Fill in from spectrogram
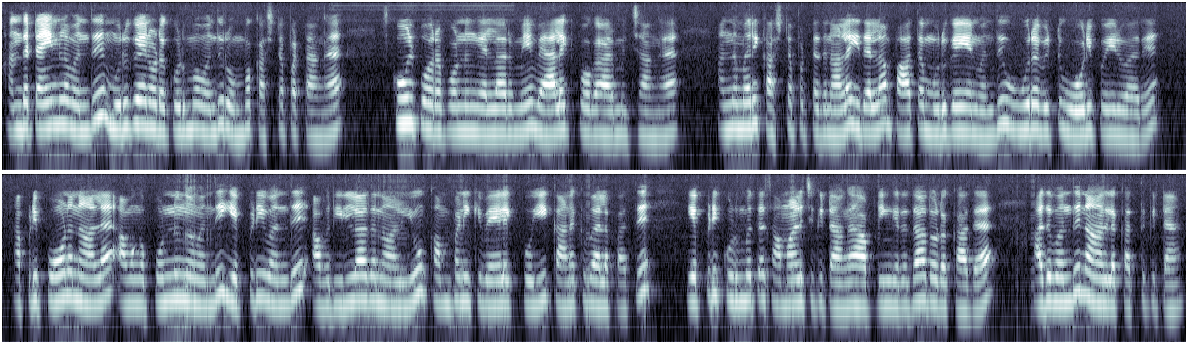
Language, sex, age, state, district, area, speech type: Tamil, female, 18-30, Tamil Nadu, Coimbatore, rural, spontaneous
